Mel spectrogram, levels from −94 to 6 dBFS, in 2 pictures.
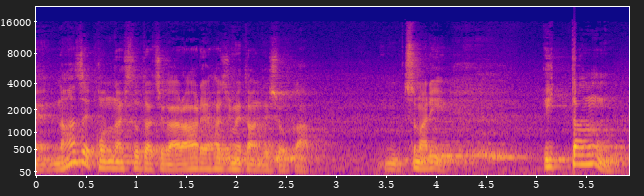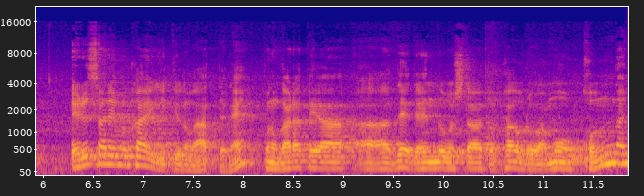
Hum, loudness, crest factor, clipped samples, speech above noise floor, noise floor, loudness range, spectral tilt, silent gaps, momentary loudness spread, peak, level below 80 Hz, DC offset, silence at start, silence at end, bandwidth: none; -17 LUFS; 16 dB; under 0.1%; 21 dB; -37 dBFS; 4 LU; -6 dB/octave; none; 10 LU; 0 dBFS; -44 dBFS; under 0.1%; 0 s; 0 s; 14 kHz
